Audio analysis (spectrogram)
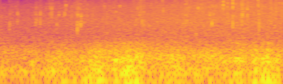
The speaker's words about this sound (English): A huge storm is incoming, and it is highly advised to stay inside for your safety. Do not venture out alone.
